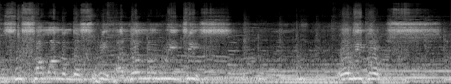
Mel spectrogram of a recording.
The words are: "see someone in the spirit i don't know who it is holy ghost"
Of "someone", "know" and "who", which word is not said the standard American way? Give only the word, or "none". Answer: none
